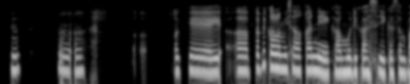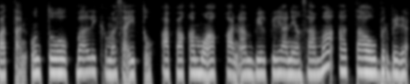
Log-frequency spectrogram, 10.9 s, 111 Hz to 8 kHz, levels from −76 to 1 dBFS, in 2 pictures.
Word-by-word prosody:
E - - -2
heeh. 225 - -4 0.5
Eee, 220 -1 -5 1.2
Oke, 215 +1 -4 0.3
eee, 225 +4 -4
tapi 250 +4 0
kalau 260 -2 +5
misalkan 230 -1 0
nih, 200 -4 +3
kamu 205 +2 +1
dikasih 205 -1 -1
kesempatan 190 -3 -1
untuk 195 0 +3
balik 205 +1 -1
ke - - -4
masa 185 0 -1
itu, 180 +1 -3
apa 190 -1 -1
kamu 195 0 +2 0.2
akan 185 -3 -3
ambil 185 +1 +1
pilihan 195 0 0
yang 180 -1 +1
sama 190 - +1
atau 210 -1 +3
berbeda? 185 -3 +1
200 Hz, 145 wpm, -23 LUFS, 185-215 Hz, 1.2 s, kalau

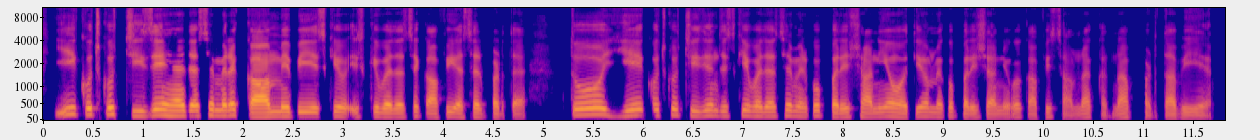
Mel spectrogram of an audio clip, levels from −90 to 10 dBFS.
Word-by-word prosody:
ये 200 -4 +1
कुछ-कुछ 190 +2 +3
चीज़ें 145 +2 +1 0.2
हैं 150 - +8
जैसे 150 +2 +3
मेरे 155 +2 +6
काम 120 +1 +8
में 135 0 +4
भी 130 0 +1
इसके 135 +2 -1
व - - +1
इसके 130 +2 -6
वजह 120 -2 +3
से 140 - -3
काफ़ी 110 +3 -2
असर 115 +1 -1
पड़ता 105 - -4
है। - - -7 0.5
तो 180 +2 +5 0.2
ये 160 +3 +2
कुछ-कुछ 165 +1 -4
चीज़ें 145 +1 -2
हैं 155 - -3
जिसकी 140 +2 -5
वजह 135 -2 0
से 155 -1 0
मेरे 135 -2 -3
को 155 - +1
परेशानियाँ 120 +2 -1
होती 120 +1 -1
है 130 - 0
और 130 - -3
मेरे 125 -1 -4
को - - -3
परेशानियों 100 -1 -4
का 120 - -3
काफ़ी 95 +5 -7
सामना 110 -3 -8
करना - - -6 0.2
पड़ता 95 +1 -5
भी 95 -2 -8
है। 85 -2 -8
130 Hz, 215 wpm, -23 LUFS, 115-150 Hz, 0.5 s, हैं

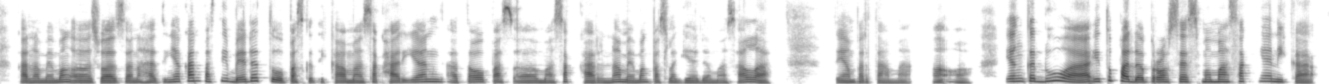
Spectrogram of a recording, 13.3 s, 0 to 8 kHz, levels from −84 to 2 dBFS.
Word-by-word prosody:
karena 185 -1 -1
memang, 185 +4 0
eee, 185 +1 0
suasana 185 +1 0
hatinya 200 +5 -1
kan 290 +3 +4
pasti 245 +1 -3
beda 225 +8 +2
tuh 200 -10 0
pas 195 0 0
ketika 185 0 -5
masak 185 +1 -1
harian 205 +5 +1
atau 195 +3 -2
pas, 195 -1 -2
eee, 180 0 -2
masak 180 +5 -2
karena 180 +2 -1
memang 200 +1 -1
pas 185 -2 -5
lagi 180 -1 -5
ada 165 -1 -4
masalah, 170 +1 -1 0.6
itu - - -10
yang 185 - 0
pertama, 165 -4 -6 0.2
heeh. 195 -3 -3 0.4
Yang 260 +1 +3
ke-2 235 -6 +5
itu 250 +5 -2
pada 240 -9 +6
proses 210 +1 +2
memasaknya 225 +5 +2
nih 225 -3 +1
Kak, 160 -4 -2
195 Hz, 160 wpm, -23 LUFS, 180-220 Hz, 0.6 s, pada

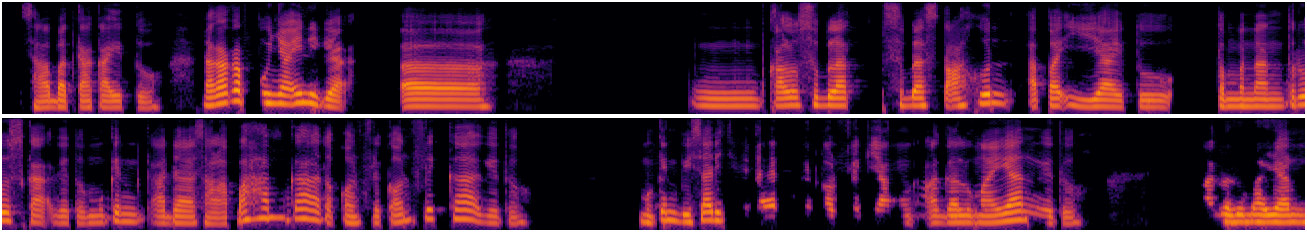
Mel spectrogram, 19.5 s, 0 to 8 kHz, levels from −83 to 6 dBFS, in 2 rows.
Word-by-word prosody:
sahabat 120 +1 0
Kakak 125 0 0
itu. 115 +1 -8 0.3
Nah 160 - +4
Kakak 240 +5 +7
punya 200 -3 +5
ini 205 -1 +6
nggak, 135 -4 +3 0.4
eee 140 -1 +4 1.5
mmm, 150 -1 -3
kalau 150 +1 +2
sebela 155 -1 +2 0.2
11 155 0 0
tahun 195 +7 +2 0.2
apa 155 -1 +1
iya 140 -4 +1
itu, 130 0 -4 0.4
temenan 140 0 0
terus, 170 +1 +2
Kak 140 -1 -1
gitu, 130 -2 -6
mungkin 150 +3 -4
ada 130 0 -1
salah 115 -1 -3
paham 220 - -1
kah 215 0 +2
atau - - -4
konflik-konflik, 145 +9 -4
Kak 205 -2 +2
gitu? 125 -2 -8 1.0
Mungkin 150 +6 0
bisa 150 +5 +2
diceritain 170 0 -3
mungkin - - -23
konflik 435 - -8
yang 135 0 -3 0.3
agak 135 +1 +1
lumayan 140 +7 +3 0.2
gitu, 120 -2 -5 1.0
agak 150 0 +1
lumayan 145 -1 +5
145 Hz, 125 wpm, -23 LUFS, 135-170 Hz, 1.5 s, Kakak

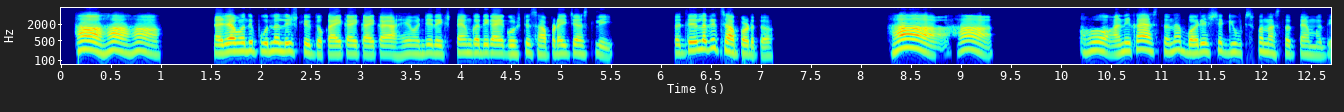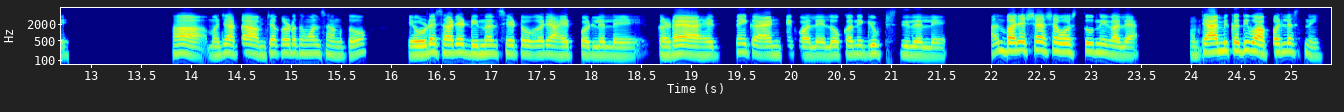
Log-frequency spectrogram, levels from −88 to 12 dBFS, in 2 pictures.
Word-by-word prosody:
हां, 250 0 +7
हां, 225 -4 +4
हां. 215 -5 0 0.5
त्याच्यामध्ये 210 +5 +4
पूर्ण 215 +1 -3
लिस्ट 210 -1 -4
लिहतो. 175 -3 -4
काय, 165 0 +3
काय, 175 0 -1
काय, 165 -1 0
काय 165 0 0
आहे? 160 +2 -2
म्हणजे 175 +1 -6
नेक्स्ट 170 -2 -5
टाईम 190 0 -1
कधी 185 0 -1
काही 180 -1 +2
गोष्टी 175 +2 -6
सापडायची 175 +1 -3
असली, 165 -4 -6 0.6
तर 185 - -3
ते 230 +1 +3
लगेच 260 +2 -1
सापडतं. 175 -8 +2 1.2
हां, 285 -1 +6
हां. - - +2 1.0
हो. 225 +1 -3
आणि 190 +2 -2
काय 250 +3 +4
असतं 210 -2 -9
ना? 240 - -4
बरेचसे 200 +4 -2
गिफ्ट्स 195 -1 -12
पण 210 -3 -5
असतात 175 0 -7
त्यामध्ये. 155 - -9 1.1
हां. 180 -4 +2
म्हणजे 155 +4 -4
आता 190 +2 +2
आमच्याकडे 185 +3 -2
तुम्हाला 185 0 -6
सांगतो 165 +1 -7 0.4
एवढे 165 +5 +2
सारे 190 +1 +2
डिनर 175 -1 -3
सेट 175 -1 -4
वगैरे 165 0 -3
आहेत 160 0 0
पडलेले, 155 -2 -5 0.2
कडया 165 +2 +5
आहेत 155 0 -1 0.2
नाही 200 - -2
का? 165 -4 +1
अँटिकवाले 155 -2 -3
लोकांनी 165 +2 -4
गिफ्ट्स 175 +1 -8
दिलेले 155 -3 -5 0.5
आणि 205 +5 -5
बऱ्याचश्या 225 +1 +5
अश्या 220 0 0
वस्तू 200 0 -2
निघाल्या. 160 -6 -2 0.5
मग 155 - -12
त्या 200 0 +8
आम्ही 210 +2 +5
कधी 220 +1 +1
वापरल्याच 205 0 +3
नाही. 155 -5 -12
180 Hz, 160 wpm, -24 LUFS, 160-200 Hz, 1.2 s, त्या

